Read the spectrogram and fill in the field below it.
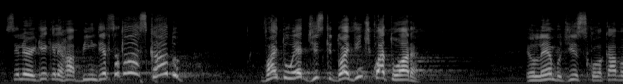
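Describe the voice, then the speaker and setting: A Brazilian man preaching a sermon as pastor, telling animated stories and building up to shouts. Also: very high-pitched, slightly rough. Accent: Brazilian Portuguese. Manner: animated storytelling, acts out voices, builds to shouting. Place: church hall. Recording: long church hall reverb.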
